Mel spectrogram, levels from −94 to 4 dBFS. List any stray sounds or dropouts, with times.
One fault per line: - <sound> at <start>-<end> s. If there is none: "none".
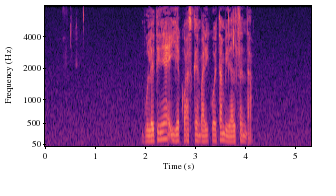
none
